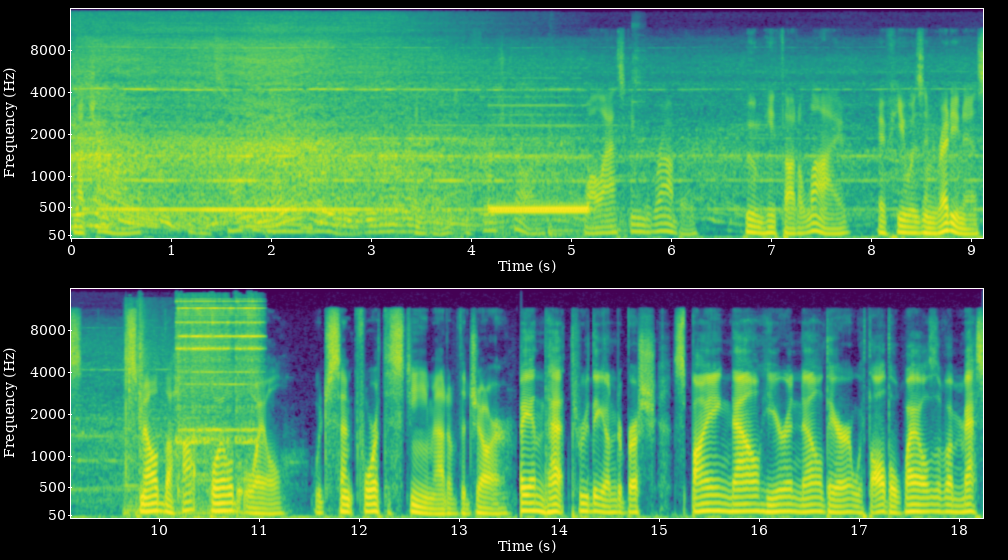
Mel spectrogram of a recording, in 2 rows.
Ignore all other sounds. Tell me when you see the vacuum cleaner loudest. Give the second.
2 s.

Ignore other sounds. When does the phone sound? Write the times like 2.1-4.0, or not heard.
4.2-5.8, 9.7-11.1.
